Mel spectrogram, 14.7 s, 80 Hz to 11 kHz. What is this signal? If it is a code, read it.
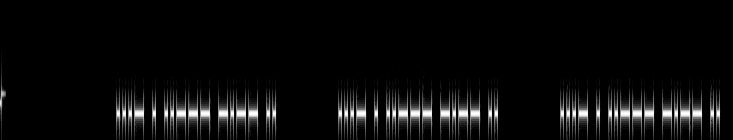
Morse code, heard as a keyed tone, about 21 wpm, 700 Hz. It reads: VE2YI VE2YI VE2YI
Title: DXCC-100 Call Signs - 5 Characters - Repeated 3x - 20wpm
